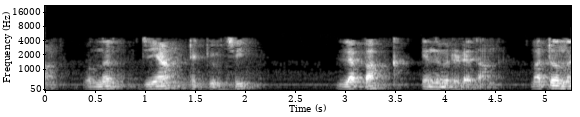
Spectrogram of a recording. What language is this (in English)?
Malayalam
